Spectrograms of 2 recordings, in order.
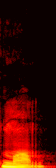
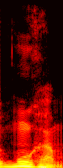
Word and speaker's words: Maugham: এই ছোট গল্পের যে লেখক তার নাম হচ্ছে উইলিয়াম সমারসেট মম। এই জায়গায় উচ্চারণ অনেকেই ভুল করে। এটাকে বলে অনেকে মুঘাম। আসলে এটা ভুল উচ্চারণ হবে।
